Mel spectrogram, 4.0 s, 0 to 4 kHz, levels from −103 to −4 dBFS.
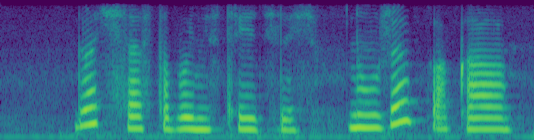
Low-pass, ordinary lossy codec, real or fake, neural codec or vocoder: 3.6 kHz; none; fake; codec, 16 kHz, 2 kbps, FunCodec, trained on Chinese and English, 25 frames a second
